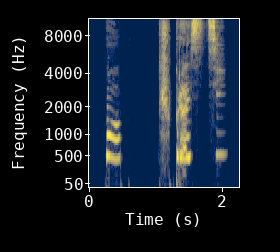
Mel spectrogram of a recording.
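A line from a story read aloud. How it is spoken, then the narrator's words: Sobbing. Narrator (Russian): всхлипнула она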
